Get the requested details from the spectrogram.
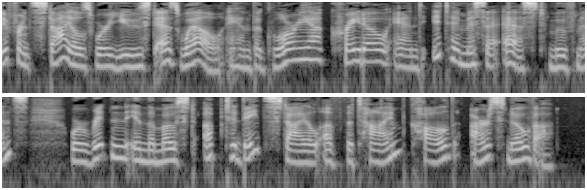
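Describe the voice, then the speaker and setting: With an ordinary speaking voice, a woman of fairly low pitch uses lively intonation at a fairly slow pace with hardly any pauses, recorded very cleanly over a silent background. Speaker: radio host. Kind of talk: radio announcer presenting a classical music program, scripted and informative. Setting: studio. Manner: measured, formal, calm and polished; clear, even-paced, with a warm educational tone.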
